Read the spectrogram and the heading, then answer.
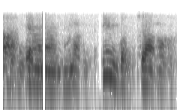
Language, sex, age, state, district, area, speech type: Telugu, male, 18-30, Andhra Pradesh, Srikakulam, urban, conversation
